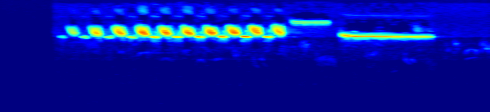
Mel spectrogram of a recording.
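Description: A Yellowhammer sings a quick run of about ten thin, high chirps, then a brief higher note and a long drawn-out final note, the 'little bit of bread and no cheese' pattern.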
